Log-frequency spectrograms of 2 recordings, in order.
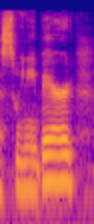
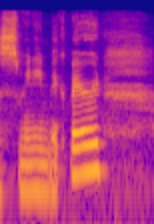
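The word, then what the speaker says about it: Sweeney-Baird: my conversation with Christina Sweeney Baird, the author of The End of Men. I believe I mispronounced her last name in the last episode and called her Christina Sweeney McBaird.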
